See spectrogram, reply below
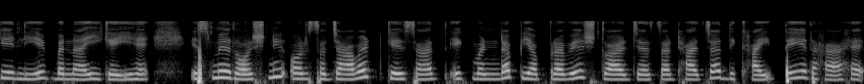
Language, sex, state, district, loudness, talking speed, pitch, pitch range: Hindi, female, Chhattisgarh, Raipur, -26 LUFS, 155 wpm, 250 Hz, 235-280 Hz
